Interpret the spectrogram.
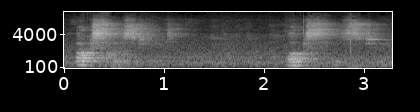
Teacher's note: that's a compound noun following the regular rule where Oxford is the strong element, street is the weak element.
